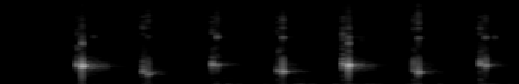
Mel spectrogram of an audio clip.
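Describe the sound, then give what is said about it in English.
A voice imitates a horse trotting over Discord as a clue in a word-guessing game, with seven hollow tongue clops, evenly spaced about twice a second, moderately loud and mid-pitched, with no talking over them. “I'll make a noise. Hopefully this will come across over Discord.”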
